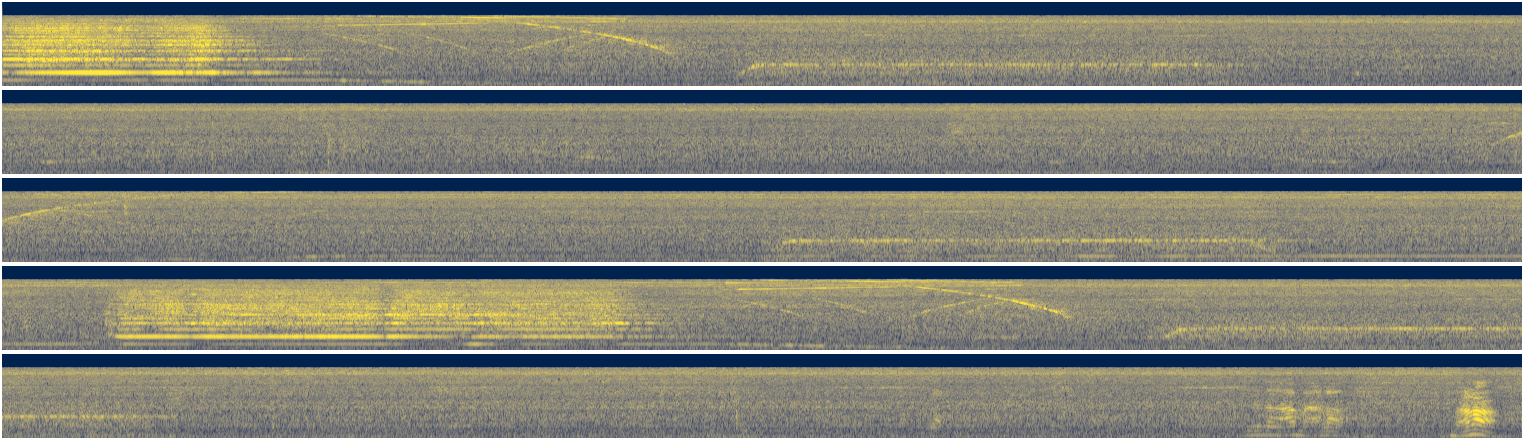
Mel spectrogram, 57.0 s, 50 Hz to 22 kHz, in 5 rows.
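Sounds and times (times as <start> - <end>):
machine tone: 0.0 - 10.0, 22.0 - 47.7
hissing burst with hum: 22.1 - 52.2.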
